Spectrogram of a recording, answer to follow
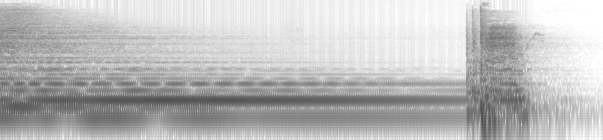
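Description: A rock band's closing chord: distorted electric guitar held and ringing with echo, slowly fading. About four and a half seconds in, a last loud full-band hit dies away to silence, ending the song.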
